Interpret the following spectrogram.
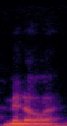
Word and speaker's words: Mignola: because it's spelled Mignola, but I think the G's like kind of silent. Gillian Dyer. No, like right here. Oh. Mignola. Mig- He's the creator of Hellboy. Magnola. Magnola. Yeah, Mr. Carroll said don't say the G.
